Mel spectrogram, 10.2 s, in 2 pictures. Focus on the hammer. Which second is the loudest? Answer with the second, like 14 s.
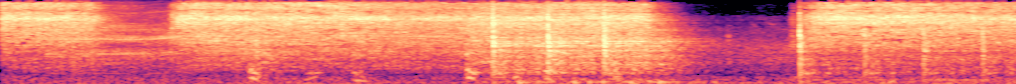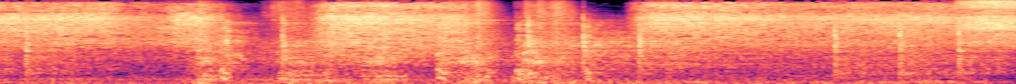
3 s.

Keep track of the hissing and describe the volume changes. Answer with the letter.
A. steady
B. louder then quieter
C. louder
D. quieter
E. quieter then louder
A.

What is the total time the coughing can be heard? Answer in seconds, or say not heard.
4 s.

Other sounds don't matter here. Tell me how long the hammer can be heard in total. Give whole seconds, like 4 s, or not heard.
8 s.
